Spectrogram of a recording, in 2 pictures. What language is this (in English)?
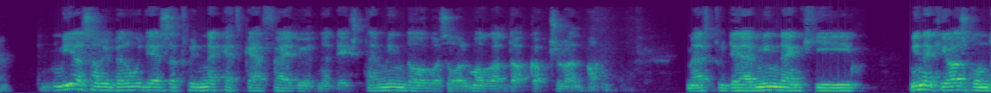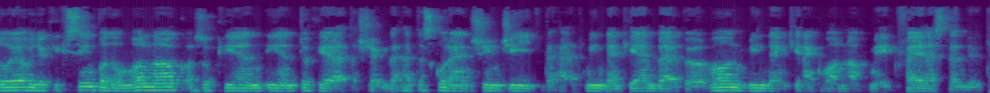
Hungarian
